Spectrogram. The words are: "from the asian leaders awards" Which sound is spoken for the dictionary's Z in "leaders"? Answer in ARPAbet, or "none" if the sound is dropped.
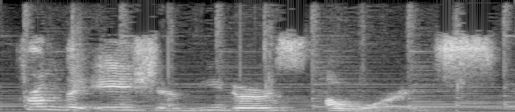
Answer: Z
